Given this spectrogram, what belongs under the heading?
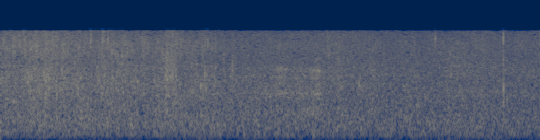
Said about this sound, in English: The creek is running very strong.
